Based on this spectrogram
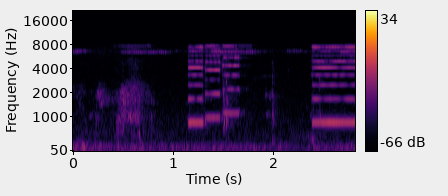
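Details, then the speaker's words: SJRC F11 4K Pro drone switched on: two short bright beeps then a longer one about a second later in a quiet room, normal power-on chime before controller pairing. "Oke, jadi sekarang mula-mula kita kasih hidup ini drone."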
